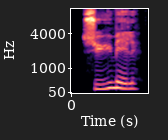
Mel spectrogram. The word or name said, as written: sygemelde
